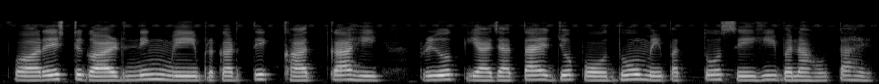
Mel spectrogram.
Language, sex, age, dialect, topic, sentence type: Hindi, female, 18-24, Awadhi Bundeli, agriculture, statement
